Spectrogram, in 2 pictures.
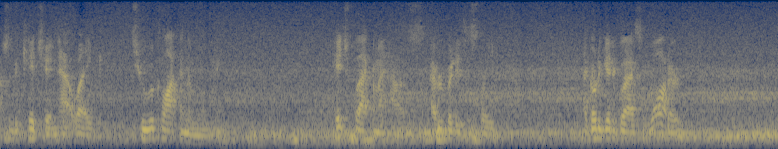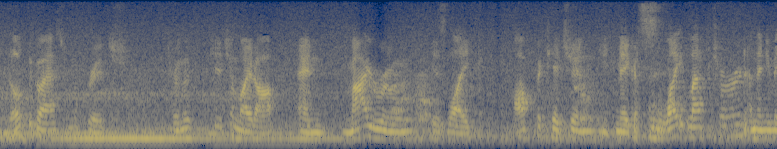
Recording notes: WARNING! Major Audio Issues. We would like to apologize for the terrible audio. We have no idea what happened.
